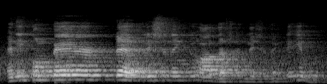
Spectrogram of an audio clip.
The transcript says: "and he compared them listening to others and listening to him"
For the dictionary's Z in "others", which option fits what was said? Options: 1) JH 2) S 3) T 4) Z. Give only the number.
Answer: 2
